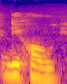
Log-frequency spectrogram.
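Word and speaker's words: 日本: But if you go to the dictionary, nihong is pronounced nihong and means Japan.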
